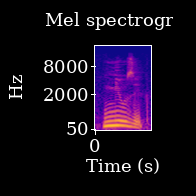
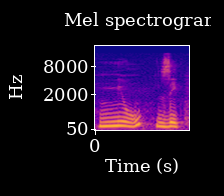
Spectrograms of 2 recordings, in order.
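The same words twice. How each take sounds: First: Said in the usual way. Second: म्यूजिक split as म्यू, then ज़िक; syllable by syllable. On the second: Shown as a demonstration. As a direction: hold a long "myoo" in म्यूजिक, then "zik" apart. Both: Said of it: "इसको break किया".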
